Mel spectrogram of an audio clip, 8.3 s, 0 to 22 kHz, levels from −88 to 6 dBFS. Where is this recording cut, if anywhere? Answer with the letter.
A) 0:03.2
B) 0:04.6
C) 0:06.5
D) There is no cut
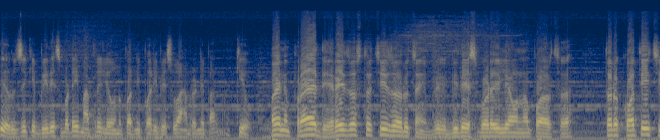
A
